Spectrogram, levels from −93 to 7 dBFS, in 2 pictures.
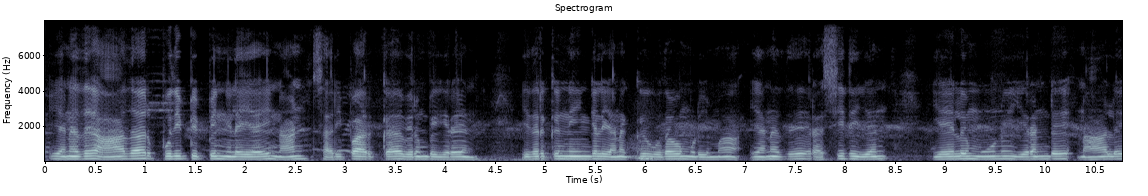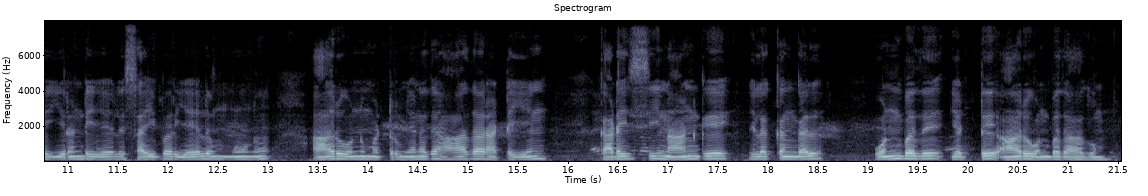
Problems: none marked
